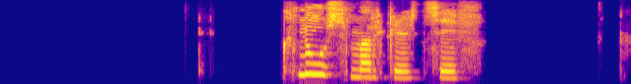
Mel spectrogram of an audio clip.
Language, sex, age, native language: Icelandic, male, 8, Icelandic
